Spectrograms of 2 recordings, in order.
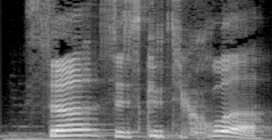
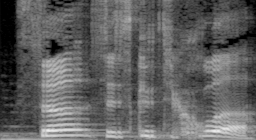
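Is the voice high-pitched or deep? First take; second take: high-pitched; high-pitched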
